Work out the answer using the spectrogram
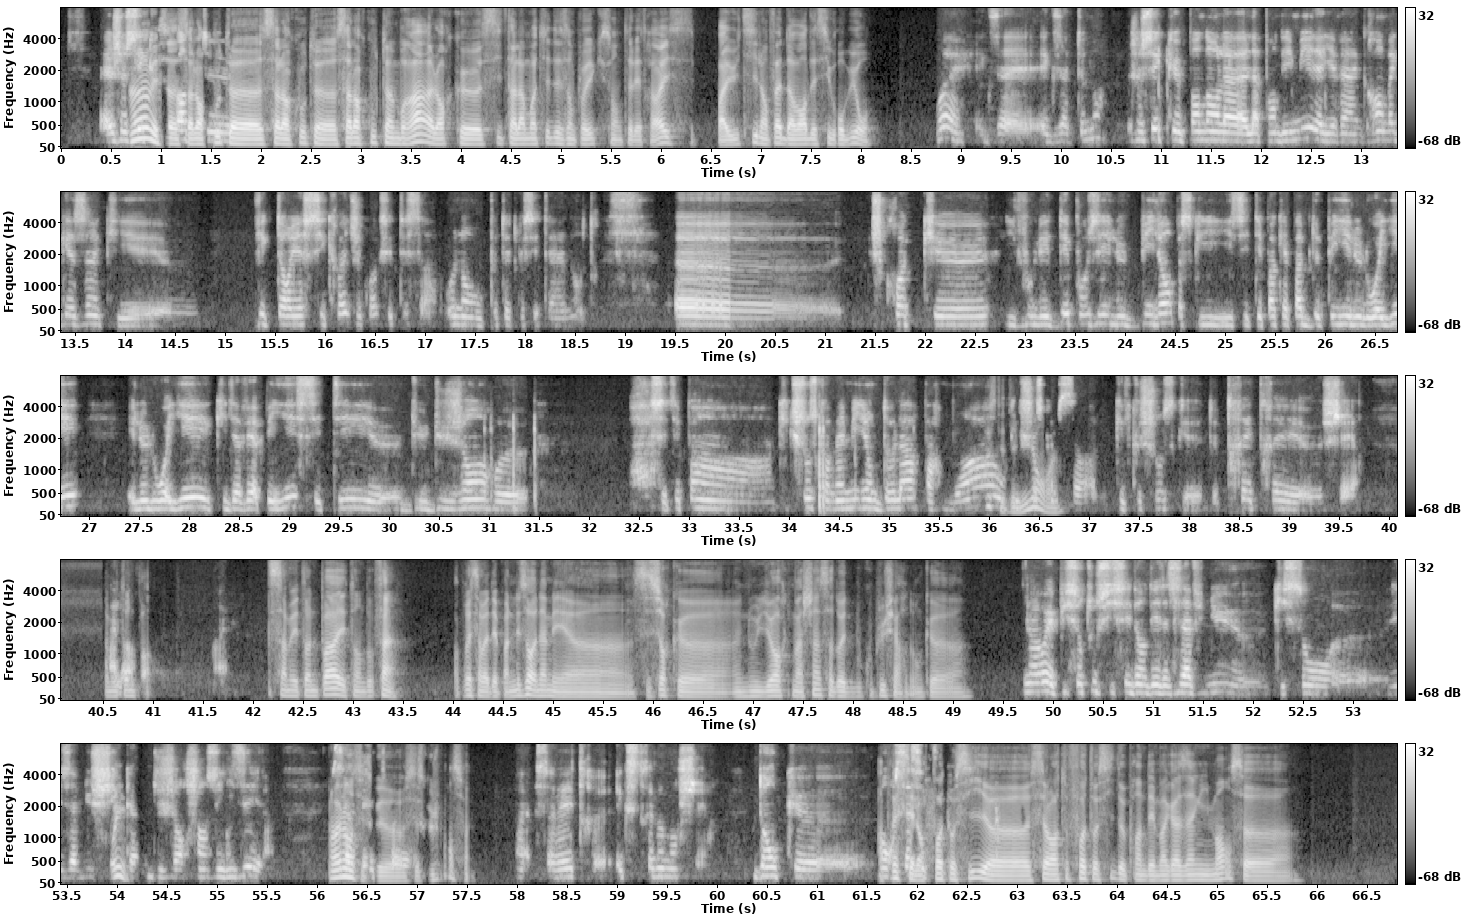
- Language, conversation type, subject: French, unstructured, Préféreriez-vous ne jamais avoir besoin de dormir ou ne jamais avoir besoin de manger ?
- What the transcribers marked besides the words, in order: static; drawn out: "Heu"; other background noise; gasp; tapping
